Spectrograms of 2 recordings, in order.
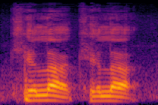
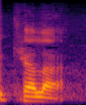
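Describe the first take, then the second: First: খেলা with a closed "e", "khay-la"; common mispronunciation. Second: খেলা with an open "æ", "khæ-la"; correct pronunciation. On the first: Teacher showing the common error, খেলা said "khay-la". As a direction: say খেলা wrongly with an "ay" vowel. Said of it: "ভুল উচ্চারণ করি". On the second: Teacher answering their own question, খেলা said "khæ-la". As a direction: say খেলা with the vowel of "cat". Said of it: "কী হবে?". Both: Shown as a demonstration.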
